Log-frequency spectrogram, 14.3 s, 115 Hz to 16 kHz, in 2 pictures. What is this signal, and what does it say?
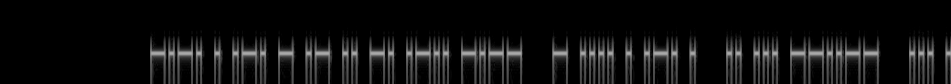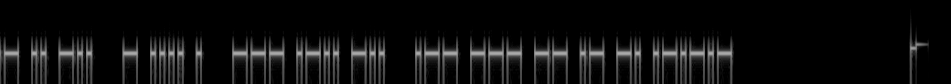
Morse code, heard as a keyed tone, about 34 wpm, 700 Hz. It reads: CERTAINLY THERE IS, SAID THE OLD WOMAN.
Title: Sentences from Top 1100 Words 35wpm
